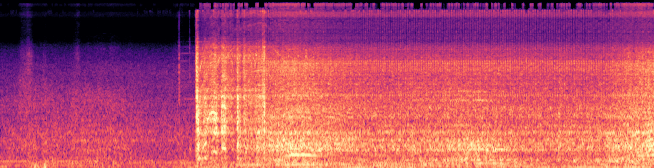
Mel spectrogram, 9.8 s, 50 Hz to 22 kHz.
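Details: 2016 Nissan Pulsar C13, 1.2 petrol HRA2DDT (1197 cc, 85 kW/116 PS), 97,716 km: engine starts and settles into a rough, unsteady idle with an irregular puff in the exhaust beat, caused by a burnt exhaust valve.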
